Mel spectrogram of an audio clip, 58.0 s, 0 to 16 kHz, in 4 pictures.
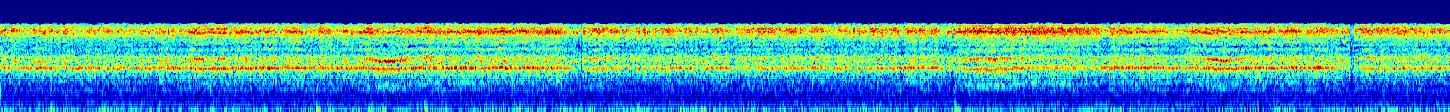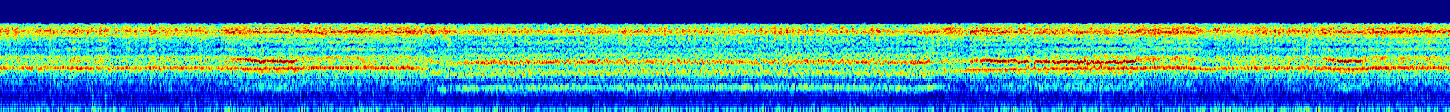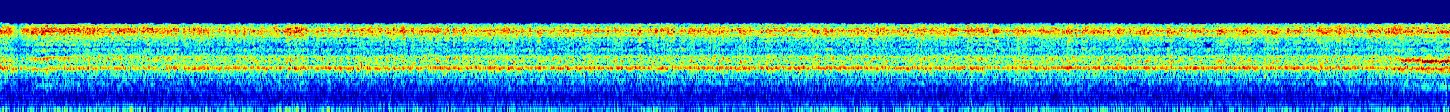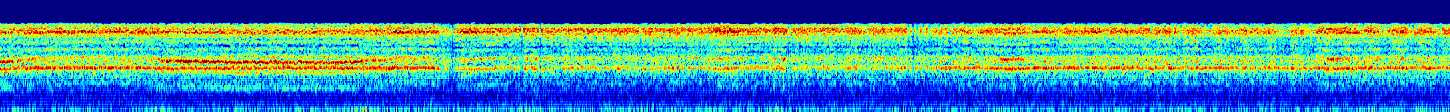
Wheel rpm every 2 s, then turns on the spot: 230, 230, 230, 230, 230, 230, 230, 230, 230, 210, 170, 170, 190, 220, 230, 230, 230, 230, 230, 240, 230, 230, 220, 210, 230, 230, 230, 230, 230.
none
